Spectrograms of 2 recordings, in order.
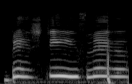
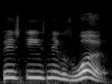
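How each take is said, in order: First: High, drawn-out retold outburst; imitating a friend's loud gossip opener; retold blurt. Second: High retold challenge, landing on WHAT; imitated confrontational echo; challenging echo. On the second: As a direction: throw her words back as a question. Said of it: "he repeated exactly what she said".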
